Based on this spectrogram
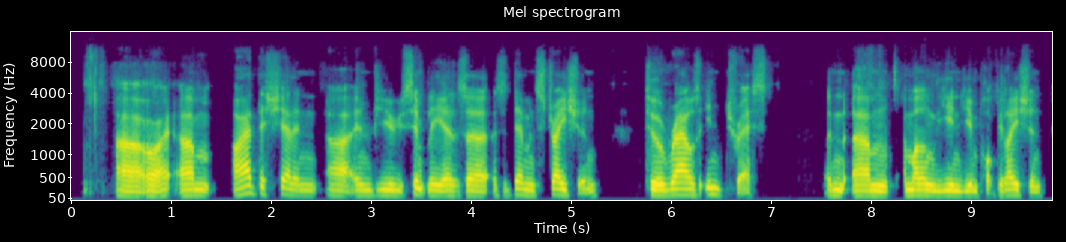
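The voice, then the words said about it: Weak attempt at Cockney accent. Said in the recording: “do a bit of a Cockney accent ... I'm trying to. It's just not coming out very well. ... Coming out like Michael Caine instead.”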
